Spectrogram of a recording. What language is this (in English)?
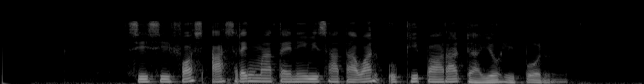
Javanese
